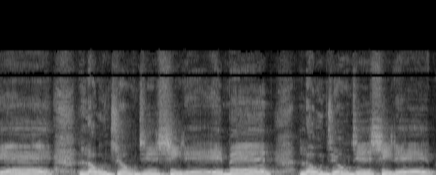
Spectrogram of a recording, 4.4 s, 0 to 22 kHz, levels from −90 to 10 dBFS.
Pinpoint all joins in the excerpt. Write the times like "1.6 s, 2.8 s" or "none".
none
